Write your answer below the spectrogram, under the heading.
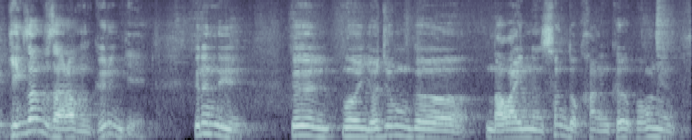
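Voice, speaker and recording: Male lecturer, sing-song chanted reading, pitch that rises and falls a lot, echoey lecture room with faint hiss. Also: warm tone. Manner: chants slowly in a sing-song, then explains with many fillers. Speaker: classical Chinese teacher.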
